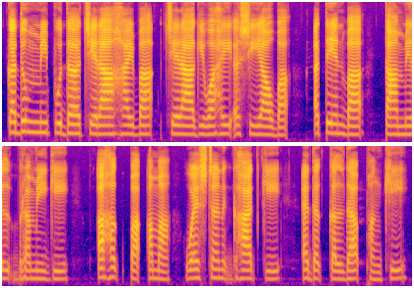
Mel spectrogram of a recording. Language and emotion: Manipuri, neutral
